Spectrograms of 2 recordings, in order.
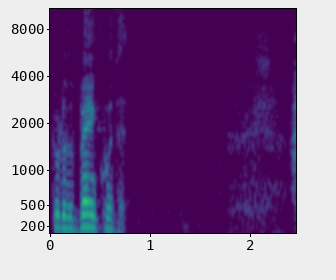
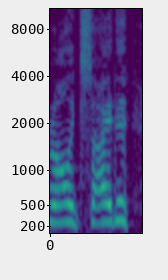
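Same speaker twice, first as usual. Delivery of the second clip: ordinary delivery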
